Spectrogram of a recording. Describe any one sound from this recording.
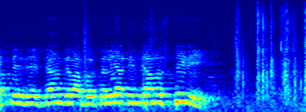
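A group of men sing together outdoors.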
